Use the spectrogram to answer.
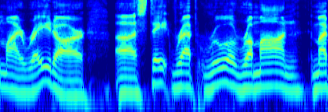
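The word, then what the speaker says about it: Ruwa Romman: Uh state rep Rua Raman, am I pronouncing that correctly? Yeah. Yeah. Ru Raman.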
